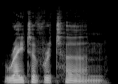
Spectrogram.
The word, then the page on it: rate of return: British English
